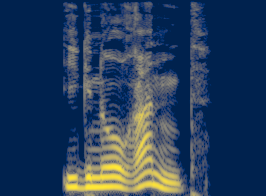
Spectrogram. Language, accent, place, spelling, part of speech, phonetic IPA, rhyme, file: German, Germany, Berlin, Ignorant, noun, [ɪɡnoˈʁant], -ant, De-Ignorant.ogg
- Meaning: ignorant person, ignoramus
